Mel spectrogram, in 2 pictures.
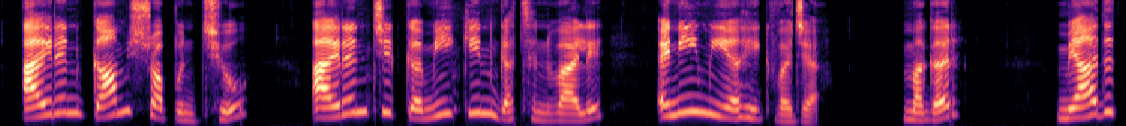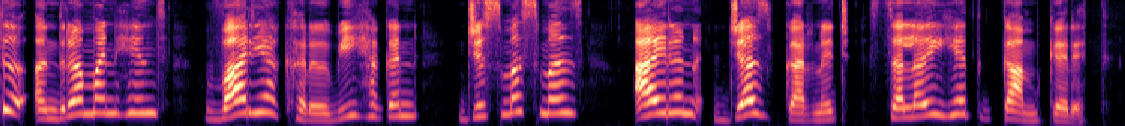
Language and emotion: Kashmiri, neutral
